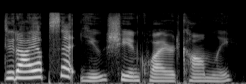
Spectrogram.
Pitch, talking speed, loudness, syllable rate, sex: 210 Hz, 170 wpm, -17 LUFS, 4.7 syllables/s, female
